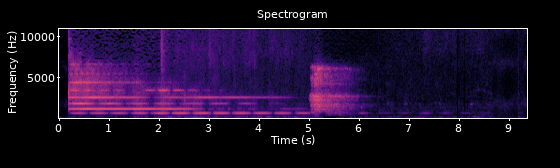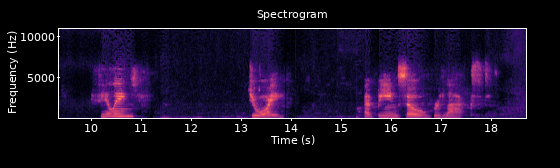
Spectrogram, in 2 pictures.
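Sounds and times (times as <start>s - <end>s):
meditation gong struck and ringing: 0.2s - 5.1s
breathy rush: 5.0s - 6.2s
speech: 10.2s - 11.0s, 13.2s - 13.9s, 15.5s - 17.8s.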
